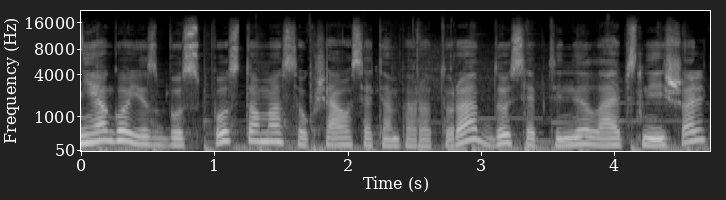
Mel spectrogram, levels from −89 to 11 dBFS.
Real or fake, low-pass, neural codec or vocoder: real; 19.8 kHz; none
